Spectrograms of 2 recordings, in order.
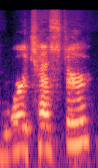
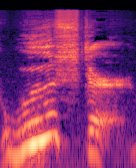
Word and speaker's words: Worcester: that City because to me it should be pronounced warchester but the people there don't don't say ours at all so it's like Wooster Wooster or something like that Wooster yeah sauce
